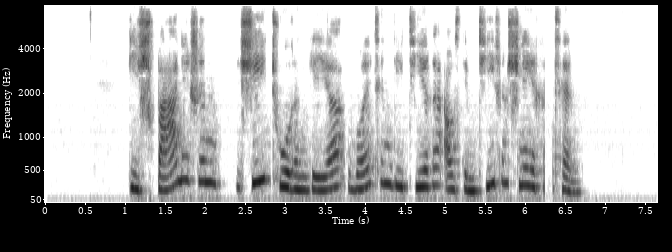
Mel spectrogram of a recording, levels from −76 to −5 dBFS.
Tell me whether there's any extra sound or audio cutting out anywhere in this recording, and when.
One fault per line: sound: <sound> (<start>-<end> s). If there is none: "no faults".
sound: dropout (6.2-6.4 s)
